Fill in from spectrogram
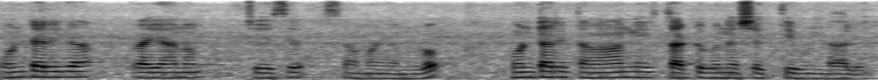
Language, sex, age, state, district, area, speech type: Telugu, male, 18-30, Andhra Pradesh, Nandyal, urban, spontaneous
